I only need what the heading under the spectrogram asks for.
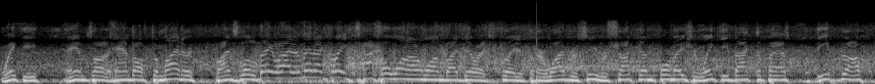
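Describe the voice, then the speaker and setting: Brisk and barely pausing, this high-voiced American radio announcer calls a live football game play by play. His delivery is urgent, clipped, and staccato, carried on a noisy, muddy lo-fi broadcast.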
